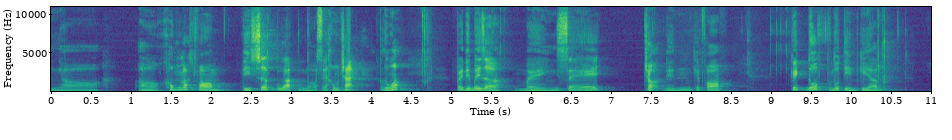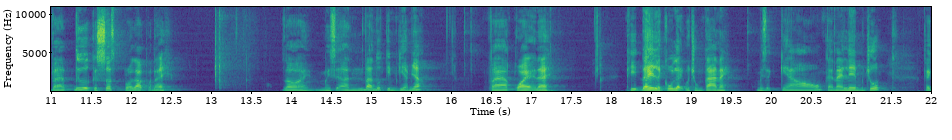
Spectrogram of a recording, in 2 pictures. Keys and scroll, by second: 10.4 ctrl+v, 13.0 F5.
